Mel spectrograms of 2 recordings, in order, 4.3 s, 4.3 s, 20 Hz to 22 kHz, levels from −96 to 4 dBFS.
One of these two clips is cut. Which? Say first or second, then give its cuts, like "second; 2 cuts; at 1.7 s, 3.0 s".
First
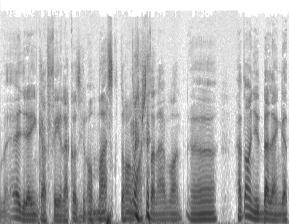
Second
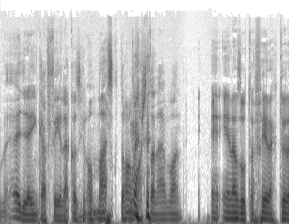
first; 1 cut; at 2.8 s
